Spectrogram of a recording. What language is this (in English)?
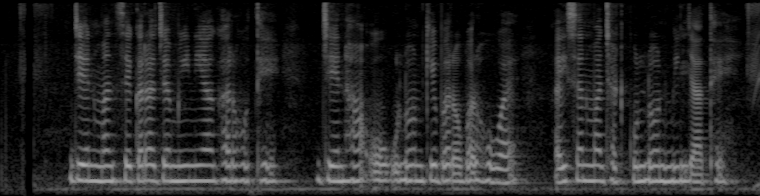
Chhattisgarhi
